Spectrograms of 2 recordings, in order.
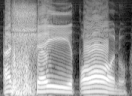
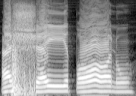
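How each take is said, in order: The two takes are said the same way.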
